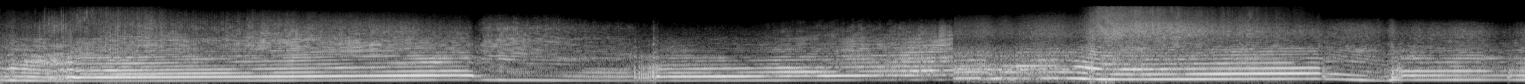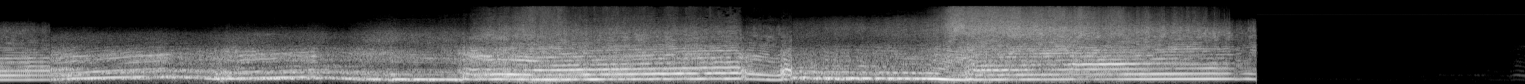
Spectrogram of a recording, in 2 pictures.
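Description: Osella PA9/90 sports-prototype race car engine at full throttle, its pitch climbing through each gear and dropping sharply at every gear change, a dozen or so shifts in all. The sound cuts off abruptly just before the end.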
